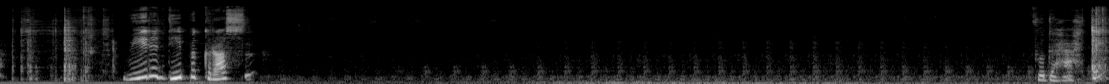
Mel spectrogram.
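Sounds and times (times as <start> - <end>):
knife scratching clay: 3.0 - 5.4.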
